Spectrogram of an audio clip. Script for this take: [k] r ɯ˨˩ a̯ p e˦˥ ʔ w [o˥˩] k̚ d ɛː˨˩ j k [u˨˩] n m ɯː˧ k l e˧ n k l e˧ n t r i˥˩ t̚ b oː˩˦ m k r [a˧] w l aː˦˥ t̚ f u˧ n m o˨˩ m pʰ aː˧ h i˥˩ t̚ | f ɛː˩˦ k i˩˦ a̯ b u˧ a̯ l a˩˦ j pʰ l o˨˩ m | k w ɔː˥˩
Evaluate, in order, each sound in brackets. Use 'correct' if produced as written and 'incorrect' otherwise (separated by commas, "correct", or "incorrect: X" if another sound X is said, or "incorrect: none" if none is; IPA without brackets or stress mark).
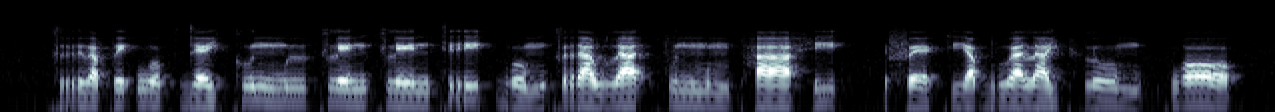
correct, incorrect: o˨˩, incorrect: u˥˩, correct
